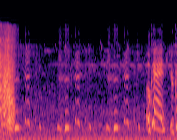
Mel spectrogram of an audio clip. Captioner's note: town female pervert giggles at postal dude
